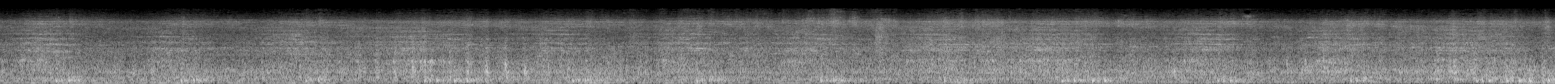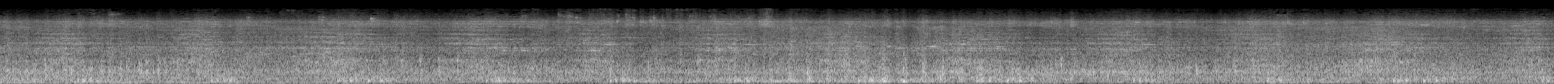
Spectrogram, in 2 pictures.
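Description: Slow intermodal freight train of trailers on flatcars rolling past, its steel wheels clicking over the rail joints in a regular repeating rhythm over a steady rumble.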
